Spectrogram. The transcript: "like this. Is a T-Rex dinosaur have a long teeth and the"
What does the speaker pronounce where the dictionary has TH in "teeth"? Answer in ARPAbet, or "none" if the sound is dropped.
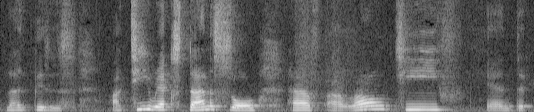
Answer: F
